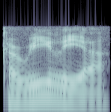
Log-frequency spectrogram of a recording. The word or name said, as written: Karelia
